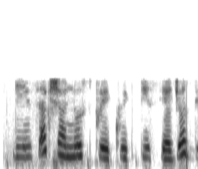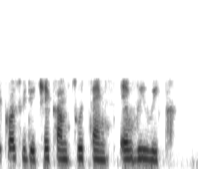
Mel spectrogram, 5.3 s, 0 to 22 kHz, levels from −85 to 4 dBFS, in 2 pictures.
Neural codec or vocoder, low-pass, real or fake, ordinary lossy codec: vocoder, 44.1 kHz, 128 mel bands every 256 samples, BigVGAN v2; 3.6 kHz; fake; none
